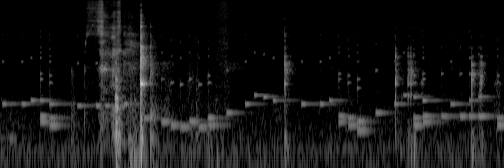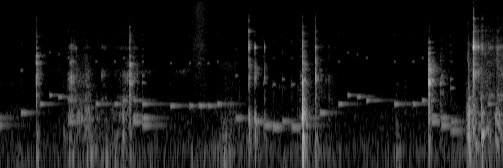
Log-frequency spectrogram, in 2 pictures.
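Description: Background music: a light, simple melody of short notes. Now and then there are clinks and scrapes of metal knives on a glass baking dish as frosting is spread, with a louder cluster of clatter a couple of seconds in.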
